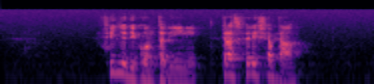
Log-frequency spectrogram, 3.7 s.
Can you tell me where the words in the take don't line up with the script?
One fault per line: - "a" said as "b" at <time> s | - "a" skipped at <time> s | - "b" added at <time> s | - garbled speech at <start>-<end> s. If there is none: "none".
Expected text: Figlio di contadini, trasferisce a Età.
none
